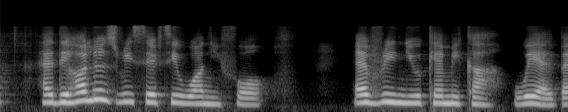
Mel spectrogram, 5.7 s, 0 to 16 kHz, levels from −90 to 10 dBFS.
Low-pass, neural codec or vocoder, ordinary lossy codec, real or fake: 7.2 kHz; codec, 16 kHz, about 1 kbps, DyCAST, with the encoder's durations; none; fake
